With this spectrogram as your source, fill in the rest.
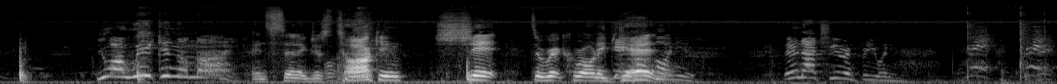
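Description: A man shouts with animation close by, outdoors.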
